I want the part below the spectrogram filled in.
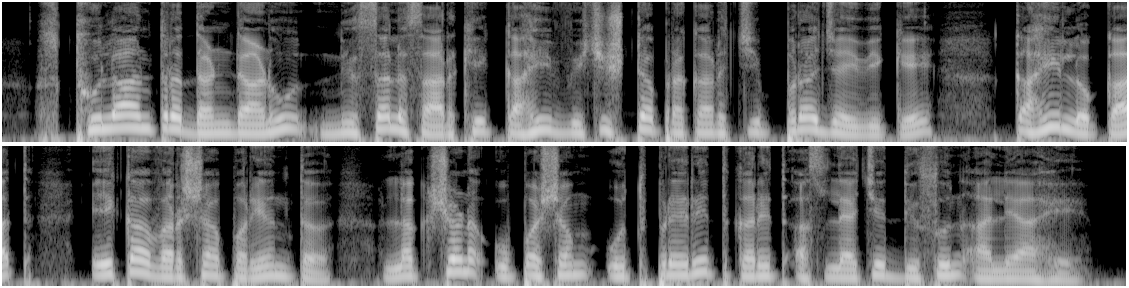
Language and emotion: Marathi, neutral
